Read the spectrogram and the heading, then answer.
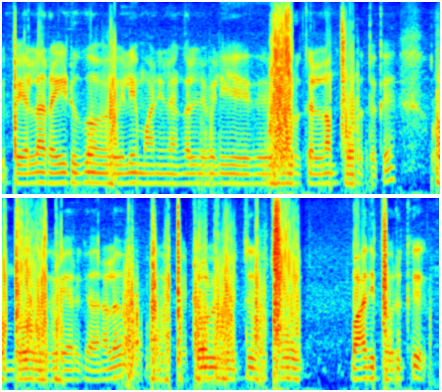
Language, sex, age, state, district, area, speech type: Tamil, male, 30-45, Tamil Nadu, Viluppuram, rural, spontaneous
